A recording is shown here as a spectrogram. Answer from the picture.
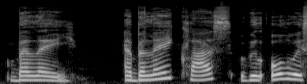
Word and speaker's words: ballet: По-французски оно звучит «бале», «le ballet». В английском произношение изменилось, и звучит оно «ballet».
